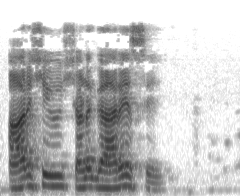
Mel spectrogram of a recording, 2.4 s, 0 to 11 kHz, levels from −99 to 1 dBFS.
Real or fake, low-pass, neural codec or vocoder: real; 7.2 kHz; none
